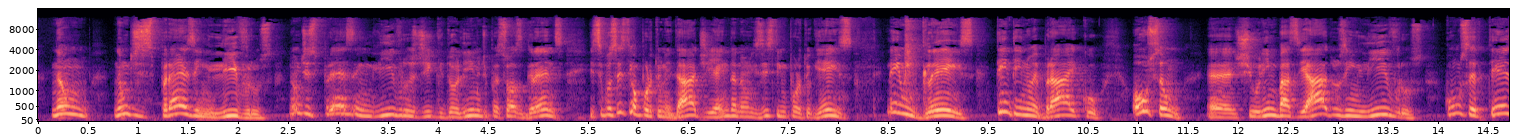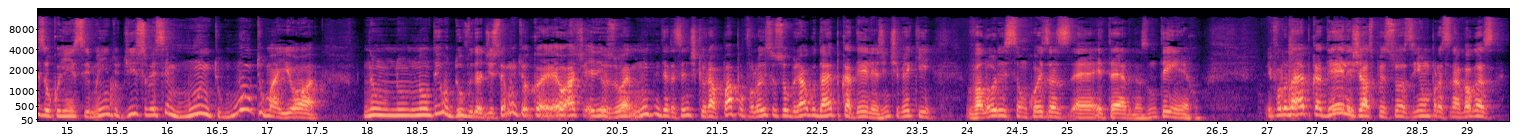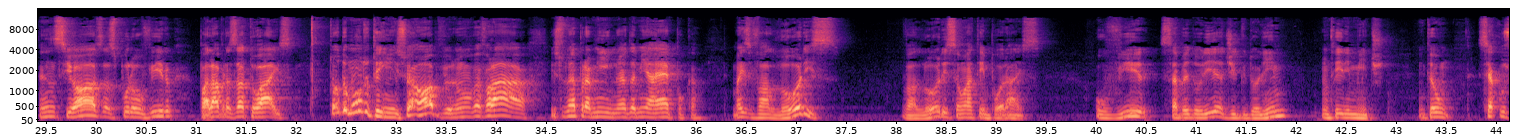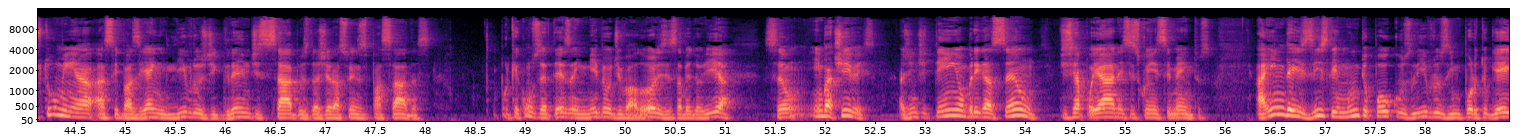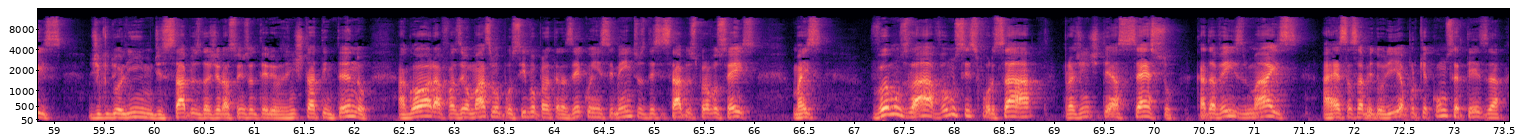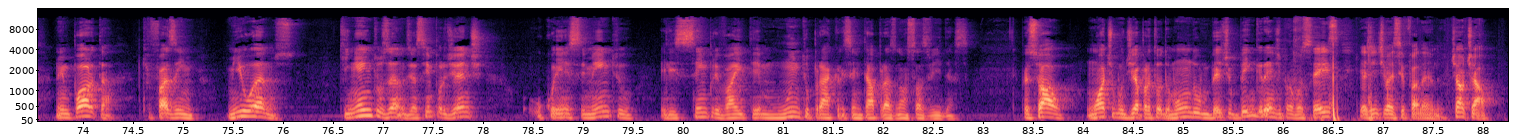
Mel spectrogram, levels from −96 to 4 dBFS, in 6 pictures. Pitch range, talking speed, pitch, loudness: 125-185 Hz, 180 wpm, 150 Hz, -18 LUFS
